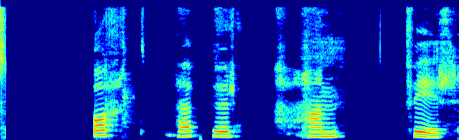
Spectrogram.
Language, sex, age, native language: Icelandic, male, 9, Icelandic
